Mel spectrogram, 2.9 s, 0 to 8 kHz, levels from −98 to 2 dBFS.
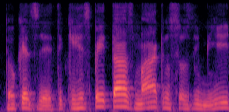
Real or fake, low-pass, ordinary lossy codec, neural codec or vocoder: fake; 7.2 kHz; none; codec, 44.1 kHz, 7.8 kbps, DAC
